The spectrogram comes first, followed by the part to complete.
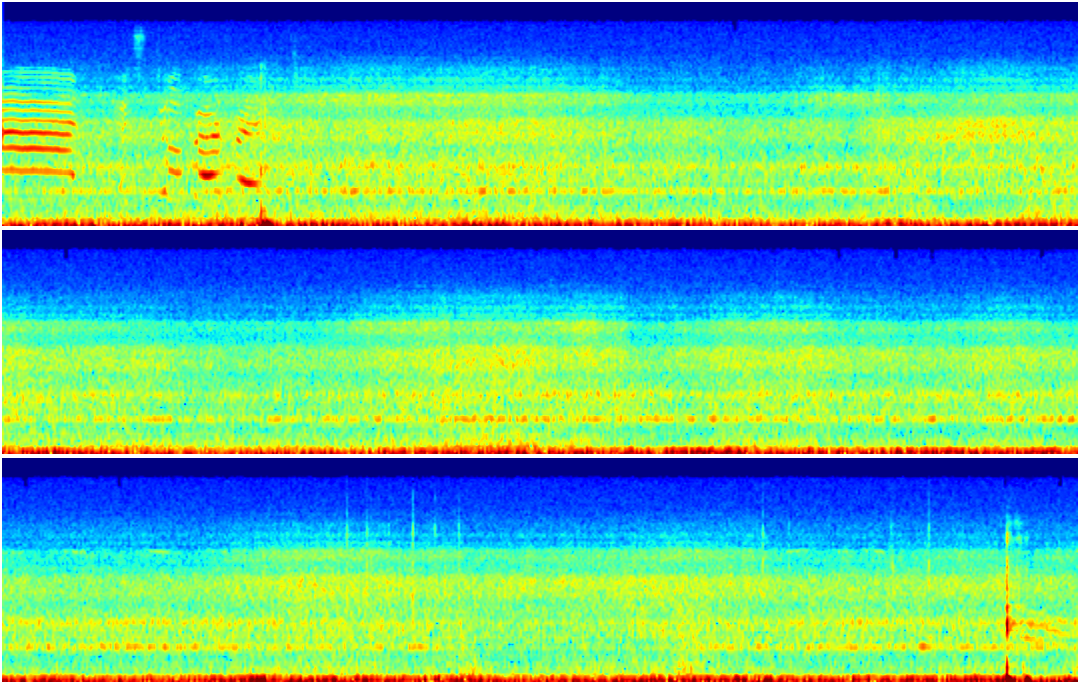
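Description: Wind rushing over the action camera's microphone in paraglider flight, a steady low buffeting rumble and hiss. In the first couple of seconds there is a brief high, wavering voice cry.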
